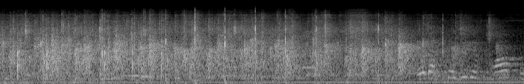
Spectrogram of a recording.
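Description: A conference audience applauds steadily for about five seconds, a dense, even wash of many hands clapping at moderate loudness that fades slightly toward the end.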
